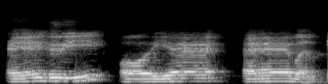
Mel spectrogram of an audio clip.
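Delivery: एग्री and एबल said very slowly, apart; slow syllable split. Shown as a demonstration. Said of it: "इस तरह ये हम लिखेंगे". (बहुत धीरे, शब्दांश अलग)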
